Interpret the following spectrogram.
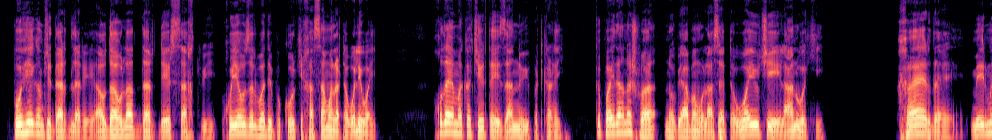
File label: MALE PASHTO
